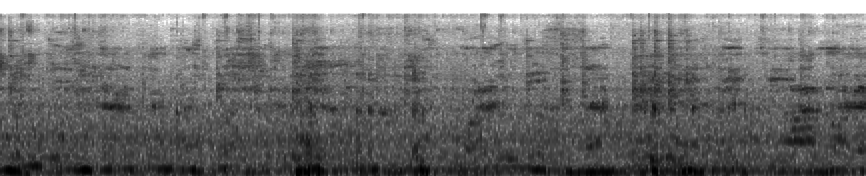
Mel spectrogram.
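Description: Road noise inside a moving vehicle at highway speed, a steady low rumble, with indistinct voices talking over it.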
